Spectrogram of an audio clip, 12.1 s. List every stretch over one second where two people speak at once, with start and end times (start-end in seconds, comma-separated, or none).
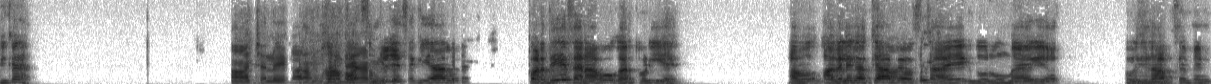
2.5-4.5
